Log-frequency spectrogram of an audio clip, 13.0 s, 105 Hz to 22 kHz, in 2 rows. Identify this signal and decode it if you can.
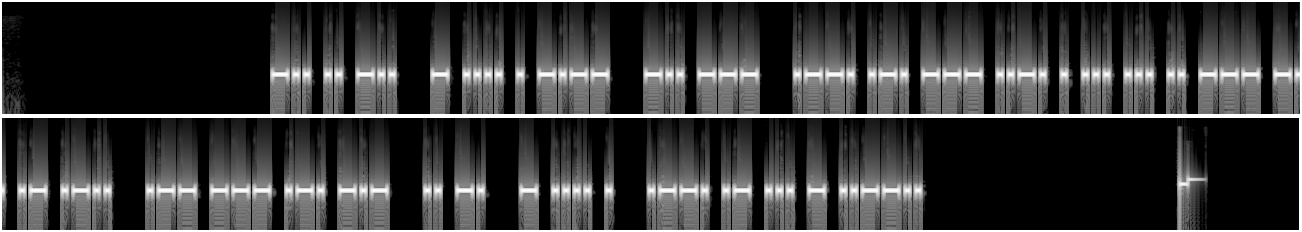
Morse code, heard as a keyed tone, about 42 wpm, 700 Hz. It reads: DID THEY DO PROFESSIONAL WORK IN THE PAST?
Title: Sentences from Top 1000 Words - Review Part 4 - 45wpm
